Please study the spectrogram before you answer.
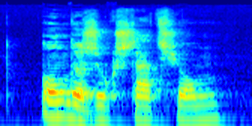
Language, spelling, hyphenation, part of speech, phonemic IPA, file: Dutch, onderzoeksstation, on‧der‧zoeks‧sta‧ti‧on, noun, /ˈɔn.dər.zuk.staːˌʃɔn/, Nl-onderzoeksstation.ogg
- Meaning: research station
